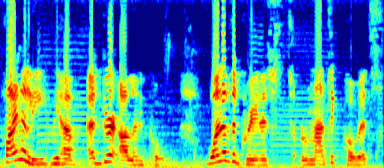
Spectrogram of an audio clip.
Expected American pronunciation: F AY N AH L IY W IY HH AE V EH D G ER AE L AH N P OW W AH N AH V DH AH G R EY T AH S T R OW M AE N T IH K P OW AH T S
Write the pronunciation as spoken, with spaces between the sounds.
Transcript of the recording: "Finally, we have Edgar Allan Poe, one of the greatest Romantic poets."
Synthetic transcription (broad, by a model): F AY N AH L IY W IY HH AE V EH D G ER AE L AH N P OW W AH N AH V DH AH G R EY T AH S T R OW M AE N T IH K P OW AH T S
